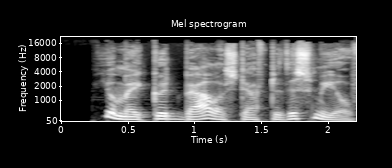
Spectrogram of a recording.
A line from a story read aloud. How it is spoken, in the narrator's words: Father chuckled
